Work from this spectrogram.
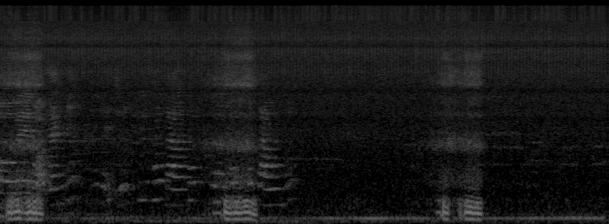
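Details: Sleeping female corgi snoring heavily, three rough, low, breathy bursts spaced roughly three seconds apart, with quiet talking voices audible between the snores in a small indoor room.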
